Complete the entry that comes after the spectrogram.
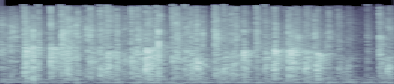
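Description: An audience applauds steadily, a dense patter of many hands clapping at once, crisp and bright, holding at an even level throughout with no voices over it; the applause is for the producer named in the credits of the Radio Total Normal radio show.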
